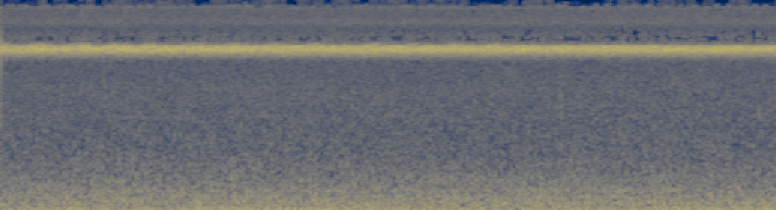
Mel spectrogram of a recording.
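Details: Continuous high-pitched ringing from bell crickets, unbroken for the whole stretch, laid over the low, dense rustle and crackle of a burning campfire meant as calming sleep background.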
